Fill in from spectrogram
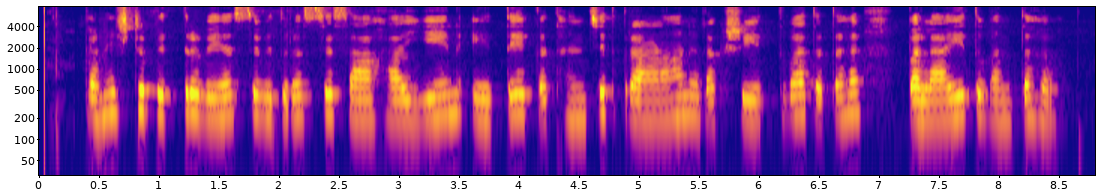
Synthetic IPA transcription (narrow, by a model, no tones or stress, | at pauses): kɐnɪʂʈʰpɪt̪ɾɐʋɐjɐsjɐʋɪd̪uɾɐsjɐsaːɦaːjeːneːt̪eːkɐt̪ʰɐɲt͡ʃɪt̪pɾaːɳ̃aːnɾɐkʂeːt̪ʋaːt̪ɐt̪ɐɦ̆pɐlaːjit̪ʋɐnt̪ɐɦ̆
